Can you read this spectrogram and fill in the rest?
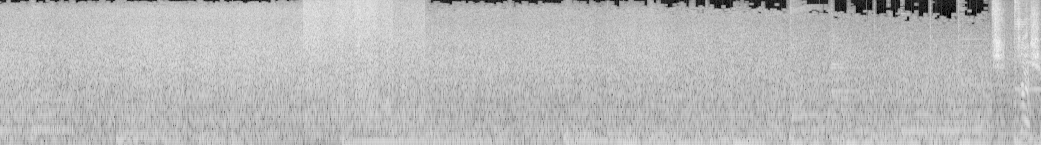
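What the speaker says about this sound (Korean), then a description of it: "여기는 무슨 소리야 이게? 폭포다." A waterfall in a dense, rain-soaked forest at Milford Sound, New Zealand, produces a loud, continuous rushing roar that fills the whole clip, with faint low tones underneath.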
